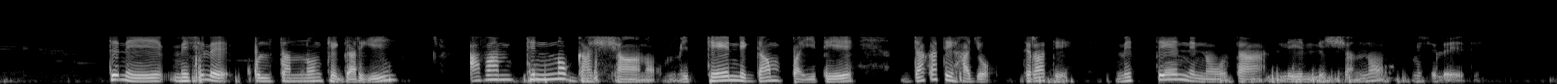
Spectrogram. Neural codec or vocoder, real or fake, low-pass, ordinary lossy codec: none; real; 3.6 kHz; Opus, 32 kbps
